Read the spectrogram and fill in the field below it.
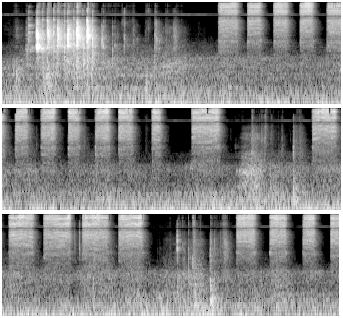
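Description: A spray can lays a heavier coat of silver aluminum paint onto engine headers. After one longer hiss come a long series of short, evenly spaced, close spray bursts separated by brief pauses.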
